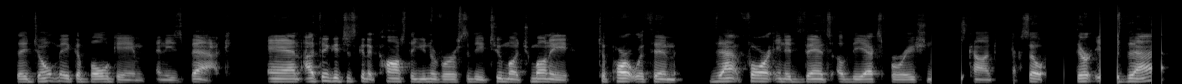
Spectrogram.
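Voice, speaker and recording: An unremarkable speaking voice, a man's at medium pitch, with an American accent, a moderate pace, and a dry, close sound with no echo on a very clean recording with a silent background. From New Jersey. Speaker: sports podcast host. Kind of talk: casual sports chat.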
